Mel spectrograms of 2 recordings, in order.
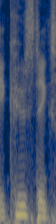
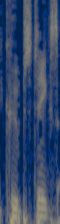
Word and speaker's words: Acoupstix: on my YouTube the acoustics will YouTube which my name is up there and it's spelled properly the P is silent but you can call me coupe steaks I don't care but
